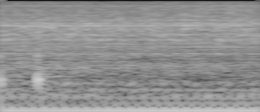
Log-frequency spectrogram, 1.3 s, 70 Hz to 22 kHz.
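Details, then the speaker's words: 1968 Jaguar E-type Series 1 (1.5), stored all winter with new parts fitted, cold start on full choke: fires straight into life and settles into a deep, steady, even drone with no misses; it wants choke. Normal cold start idle. "Fires straight into life. Bring the choke down a bit. It actually wants it. Oh, it wants choke."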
